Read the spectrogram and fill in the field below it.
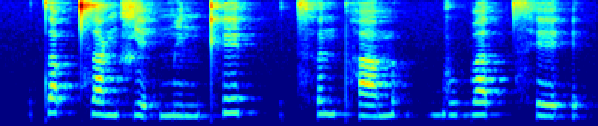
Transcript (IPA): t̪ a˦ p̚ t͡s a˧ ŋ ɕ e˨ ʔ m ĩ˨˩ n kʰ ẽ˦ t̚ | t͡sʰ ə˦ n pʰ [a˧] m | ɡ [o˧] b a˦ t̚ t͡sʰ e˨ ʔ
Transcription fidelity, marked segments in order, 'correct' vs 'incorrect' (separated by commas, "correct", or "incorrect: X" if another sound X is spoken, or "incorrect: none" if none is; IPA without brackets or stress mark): incorrect: a˨˦, incorrect: u˧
